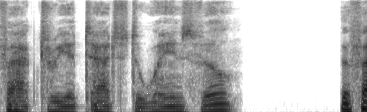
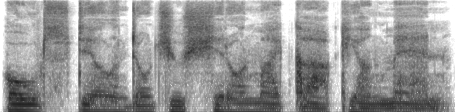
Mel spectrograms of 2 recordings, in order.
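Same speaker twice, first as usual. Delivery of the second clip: hushed threat in his ear, lower; low menacing whisper; 3 semitones lower, 6 dB quieter than usual. A narrator's reading. Prisoner menacing Morris, hushed low threat. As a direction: breathe it into his ear, cold. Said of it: "he whispered in Morris's ear".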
